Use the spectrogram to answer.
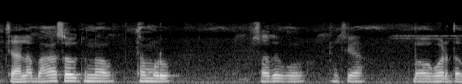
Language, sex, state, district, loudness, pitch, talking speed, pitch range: Telugu, male, Telangana, Nalgonda, -17 LUFS, 135 Hz, 105 wpm, 115-140 Hz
